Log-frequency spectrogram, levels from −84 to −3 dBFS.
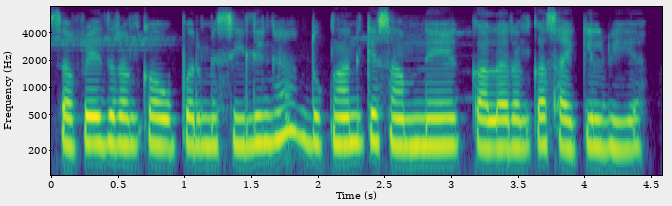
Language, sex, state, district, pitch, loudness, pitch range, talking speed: Hindi, female, Jharkhand, Deoghar, 230 Hz, -14 LUFS, 225-240 Hz, 210 wpm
